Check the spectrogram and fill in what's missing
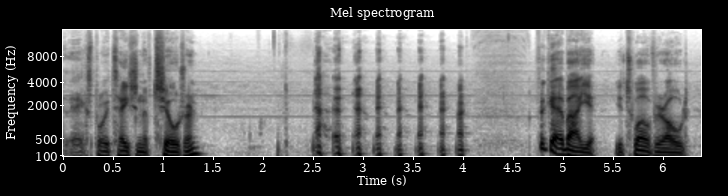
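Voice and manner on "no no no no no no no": high, laughing no no no. Real, not acted. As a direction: giggle out the refusals. Laughing mock refusal.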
